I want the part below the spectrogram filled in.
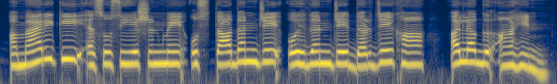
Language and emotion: Sindhi, neutral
